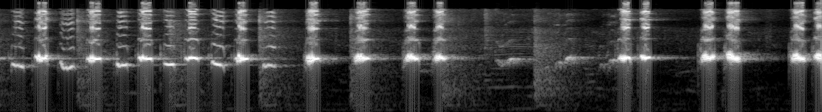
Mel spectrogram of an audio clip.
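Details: Leafbird lure song from a greater green leafbird meant to stir a rival's emotion: quick chattering whistles with dipping notes, then spaced doubled bright whistles after a short lull.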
